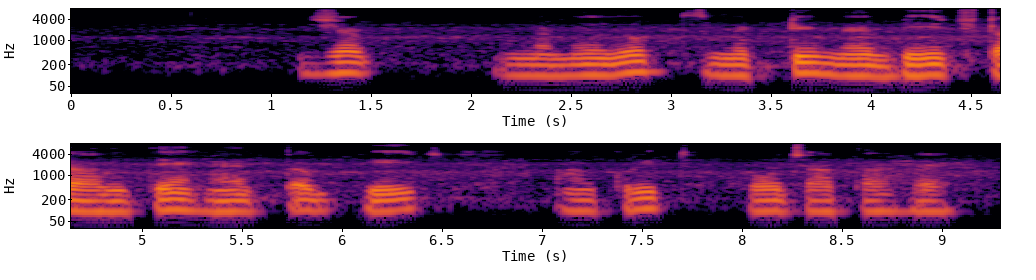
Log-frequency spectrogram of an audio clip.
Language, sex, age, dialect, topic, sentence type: Hindi, female, 56-60, Marwari Dhudhari, agriculture, statement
